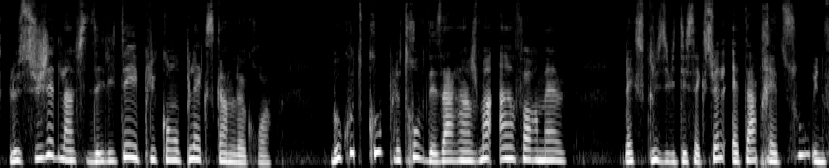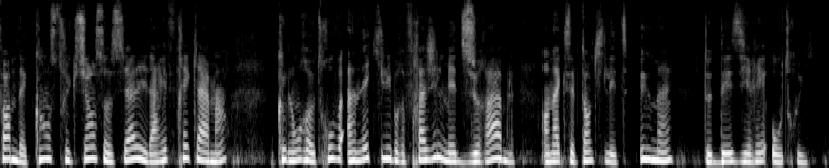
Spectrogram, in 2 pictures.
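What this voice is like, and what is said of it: Put-on southern French accent. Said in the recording (French): “maintenant je suis de l'accent du Sud ... m'a fait bloquer dans un accent.”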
